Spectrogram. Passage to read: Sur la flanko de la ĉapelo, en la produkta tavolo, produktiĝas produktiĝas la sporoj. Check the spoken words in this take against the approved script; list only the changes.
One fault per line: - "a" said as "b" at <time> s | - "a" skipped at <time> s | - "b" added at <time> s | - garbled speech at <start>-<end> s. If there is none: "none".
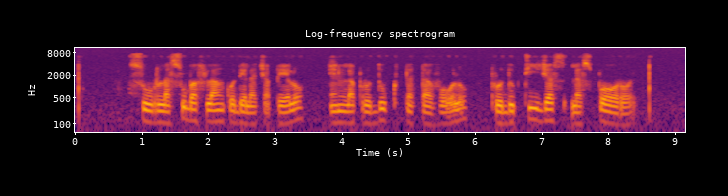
- "suba" added at 1.5 s
- "produktiĝas" skipped at 7.3 s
